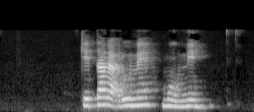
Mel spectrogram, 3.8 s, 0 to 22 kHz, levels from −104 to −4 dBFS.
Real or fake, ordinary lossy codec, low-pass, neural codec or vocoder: fake; MP3, 48 kbps; 7.2 kHz; codec, 16 kHz, 6 kbps, DAC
